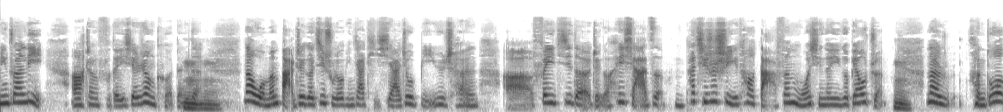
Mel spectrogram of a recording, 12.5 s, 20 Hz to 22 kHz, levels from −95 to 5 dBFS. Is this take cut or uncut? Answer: cut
